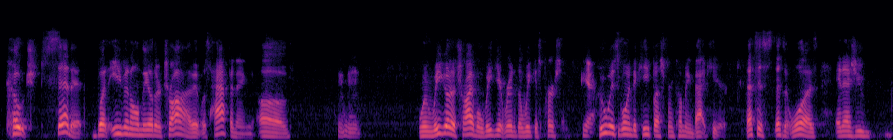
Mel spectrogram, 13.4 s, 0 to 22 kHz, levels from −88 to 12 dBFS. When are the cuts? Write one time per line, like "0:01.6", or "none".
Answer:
0:01.3
0:11.7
